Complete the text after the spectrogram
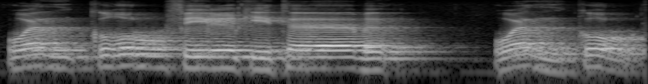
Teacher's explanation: നാവിൻ്റെ അറ്റത്തിൻ്റെ മുകൾ ഭാഗവും മേലെ മുൻപല്ലിൻ്റെ അറ്റവും, ഇതാണ് ദാലിൻ്റെ മഖ്റജ്. ളഹ്റു ത്വറഫിൽ ലിസാൻ മഅ അത്റാഫി സനായൽ ഉലിയ. · ളഹ്റു ത്വറഫിൽ ലിസാൻ മഅ അത്റാഫി സനായൽ ഉലിയ. വദ് ദാലിൻ്റെ ഉച്ചാരണത്തിൽ റഖാവ വേണം, അഥവാ അയവ് വരുത്തി ലൂസാക്കി ഉച്ചരിക്കേണ്ട അക്ഷരമാണ്. വദ്കുർ റാഇൻ്റെ ഉച്ചാരണം പ്രത്യേകം ശ്രദ്ധിക്കുക, തഫ്ഖീം ചെയ്യണം.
